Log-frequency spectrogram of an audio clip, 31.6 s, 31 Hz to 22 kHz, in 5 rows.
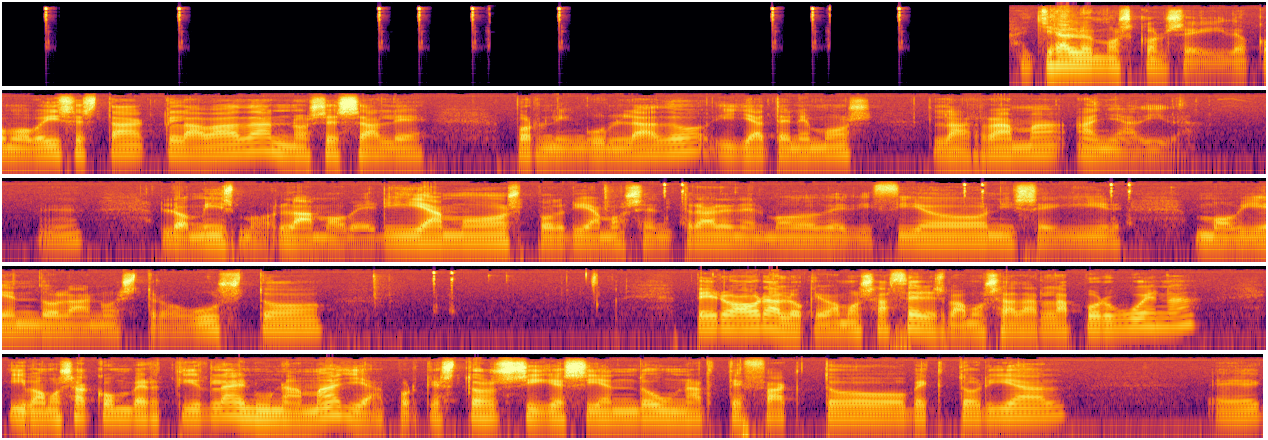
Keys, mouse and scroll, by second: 0.2 click, 0.9 click, 1.5 middle click, 1.9 click, 2.4 click, 3.1 middle click, 3.8 click, 4.7 middle click, 7.0-10.6 middle drag, 10.3-10.9 scroll down 1, 15.3 Tab, 17.4 right click, 19.1 click, 20.5 Tab, 21.5-23.4 middle drag, 23.8-25.2 middle drag, 28.1-30.0 middle drag.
